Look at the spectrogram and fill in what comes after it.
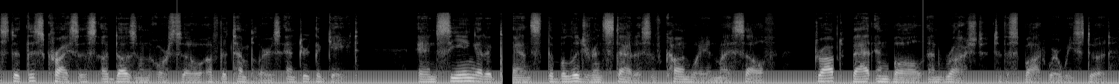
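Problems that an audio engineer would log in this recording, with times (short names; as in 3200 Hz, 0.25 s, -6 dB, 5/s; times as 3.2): buzz 60 Hz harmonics 10 -27 dBFS
1.77 pop
5.02–5.13 gap 0.112 s
9.23 pop -11 dBFS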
